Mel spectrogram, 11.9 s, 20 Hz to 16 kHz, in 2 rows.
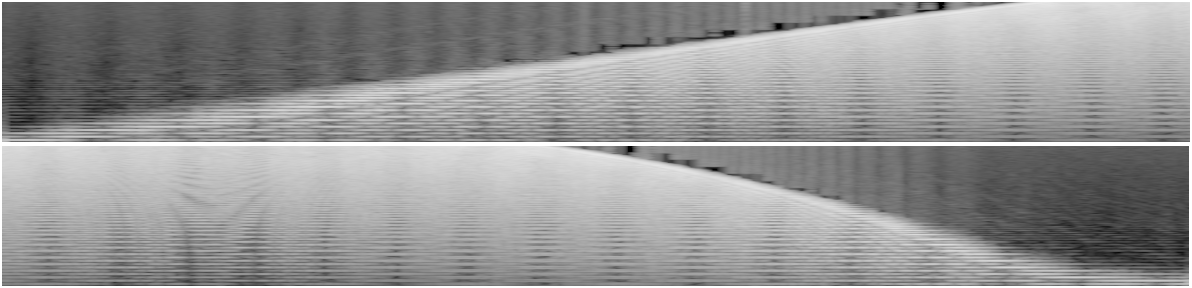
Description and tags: Used Blender 3D to create a horizontally seamless image texture. Then imported the image in audio editor as raw. This is result.Discussion about this technique on the forum.
synthetic, phasing, experimental, image2wav, sweep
